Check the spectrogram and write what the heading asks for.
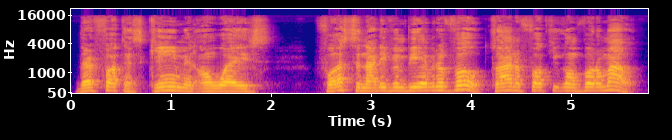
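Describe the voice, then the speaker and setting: A man's voice: on the high side, steady tone, fairly quick, fairly bright tone. A man giving angry social commentary, cursing a lot and repeating his key phrases for emphasis. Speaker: commentary vlogger.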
